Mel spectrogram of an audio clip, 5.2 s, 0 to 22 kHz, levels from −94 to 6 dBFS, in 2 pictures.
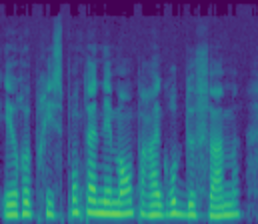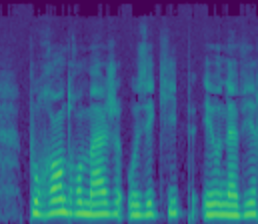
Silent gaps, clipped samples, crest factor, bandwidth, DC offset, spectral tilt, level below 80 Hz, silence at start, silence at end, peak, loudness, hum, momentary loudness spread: none; under 0.1%; 14 dB; 15.5 kHz; under 0.1%; -6.5 dB/octave; -66 dBFS; 0.05 s; 0 s; -8 dBFS; -23 LUFS; none; 8 LU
